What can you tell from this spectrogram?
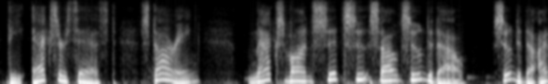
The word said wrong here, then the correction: Sydow: Starring Max von Sydow.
